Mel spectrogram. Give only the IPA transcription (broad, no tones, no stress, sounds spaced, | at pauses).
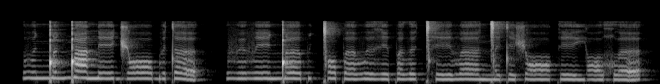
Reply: β ɘ ŋ͡ǃ ɜ ŋ͡ǃ a n eː d͡ʒ ɔː b ɘ t ɜ | v ʏ v eː ŋ͡ǃ ɜː p i ǀ ɔ p ɜ β ɘ ɣ e p ɜ ð ɘ ǀʰ eː β ɜː ŋ͡ǀ e t e ʃ ɔː k eː j ɔː χʷ ɜ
